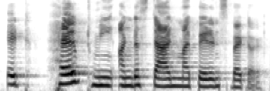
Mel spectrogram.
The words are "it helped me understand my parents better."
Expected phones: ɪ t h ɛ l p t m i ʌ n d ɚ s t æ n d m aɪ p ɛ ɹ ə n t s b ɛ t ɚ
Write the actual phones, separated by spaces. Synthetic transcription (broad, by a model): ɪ t h ɛ l p t m i ʌ n d ɚ s t æ n d m aɪ p ɛ ɹ ə n t s b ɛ t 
